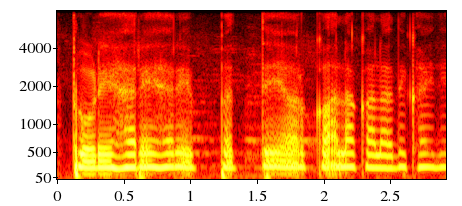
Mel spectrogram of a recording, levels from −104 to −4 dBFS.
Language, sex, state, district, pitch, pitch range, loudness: Hindi, female, Uttar Pradesh, Hamirpur, 230 Hz, 225-240 Hz, -21 LUFS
